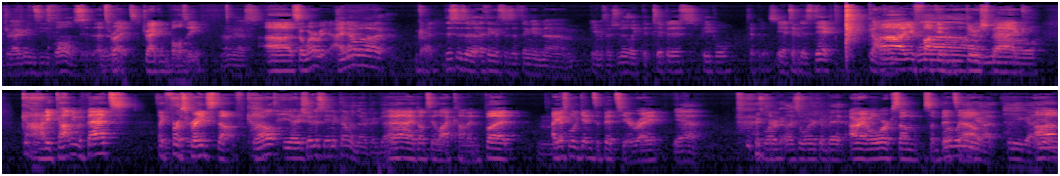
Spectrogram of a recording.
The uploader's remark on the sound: We know the audio was a little wonky, but we handle adversity for a living.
